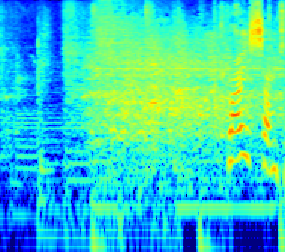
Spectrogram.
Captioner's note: laughter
